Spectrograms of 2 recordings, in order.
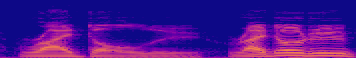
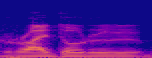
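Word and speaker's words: リドール: It says Rider base, but it's actually it's pronounced Ridoru base. So Desire Driver Ridoru base.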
